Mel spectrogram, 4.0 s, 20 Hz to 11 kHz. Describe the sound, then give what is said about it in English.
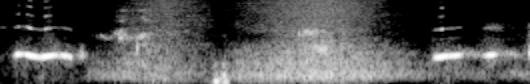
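A person whistles a short, steady, piercing 2600 hertz tone in imitation of a phone signal tone, pauses amid breathy rustling noise, then whistles the same brief tone again, loud. “You try to whistle a 2600 hertz sound.”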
